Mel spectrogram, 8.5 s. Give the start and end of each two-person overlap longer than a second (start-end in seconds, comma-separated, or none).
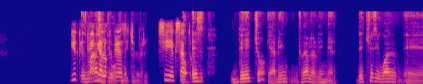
1.6-3.0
